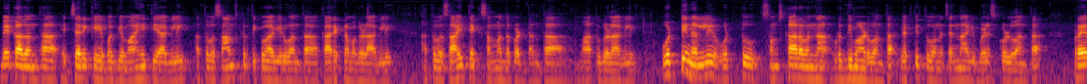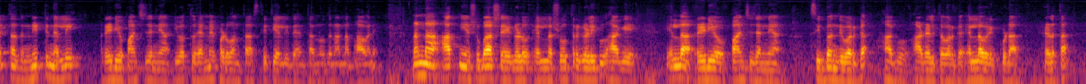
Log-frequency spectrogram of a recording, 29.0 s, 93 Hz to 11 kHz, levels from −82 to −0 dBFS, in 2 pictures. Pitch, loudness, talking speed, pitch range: 115 Hz, -21 LUFS, 100 wpm, 110-130 Hz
